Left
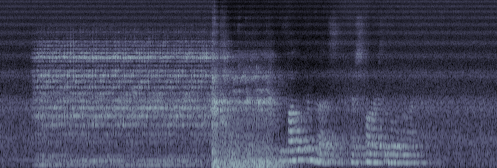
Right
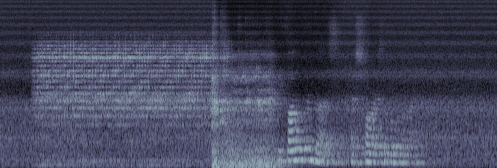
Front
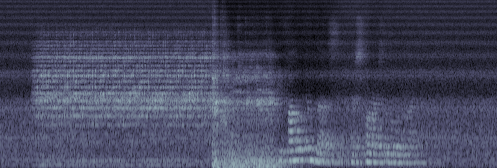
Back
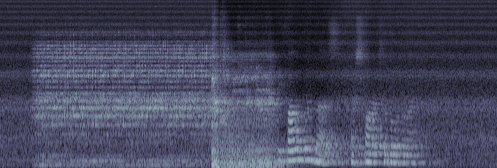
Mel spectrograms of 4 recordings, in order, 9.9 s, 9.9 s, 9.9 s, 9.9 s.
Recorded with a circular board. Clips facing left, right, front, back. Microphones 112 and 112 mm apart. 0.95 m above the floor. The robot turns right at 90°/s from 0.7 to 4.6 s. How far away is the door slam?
I don't hear a door slam.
